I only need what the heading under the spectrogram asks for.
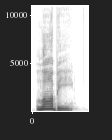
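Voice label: "lobby", English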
